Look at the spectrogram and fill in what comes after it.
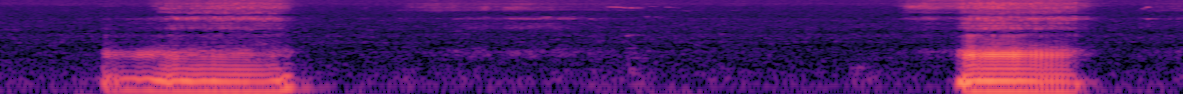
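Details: Sleeping Shih Tzu named Uijung snoring, captured unedited with its breathing. Two low, rumbling snores with a rich harmonic buzz, each lasting under a second and about four seconds apart, with quiet breathing between them.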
